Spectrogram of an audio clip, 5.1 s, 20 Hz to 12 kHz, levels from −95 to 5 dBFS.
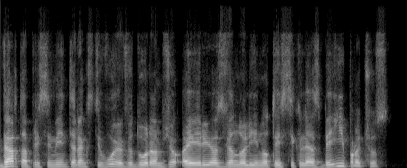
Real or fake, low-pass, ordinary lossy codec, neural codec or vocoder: real; 9.9 kHz; Opus, 16 kbps; none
